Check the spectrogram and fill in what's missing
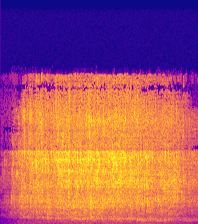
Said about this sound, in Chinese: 有人呢赶忙着拿着桶子装满了水浇在祭坛上。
